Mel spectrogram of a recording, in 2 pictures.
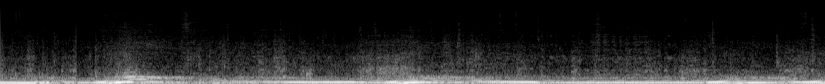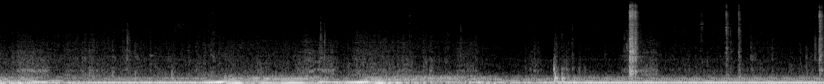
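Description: A car engine revs hard during a track-prep run, a loud continuous drone with repeated rising pulls and falls in pitch, close and alone without talk.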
